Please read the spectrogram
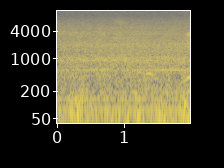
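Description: Steady low rumble of road traffic and outdoor background noise.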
